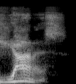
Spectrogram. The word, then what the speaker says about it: Giannis: His name is Giannis. It's pronounced Giannis like Y O N like Jani.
